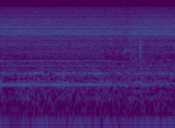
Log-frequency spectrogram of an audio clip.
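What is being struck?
Nothing is struck.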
